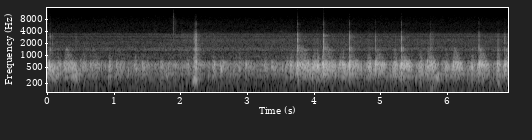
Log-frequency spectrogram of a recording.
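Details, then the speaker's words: Fetal heartbeat on home Doppler at about 3.5 weeks (as stated), rapid rhythmic whooshing pulses at about 160–170 beats a minute, up from the 140s the previous week; mother previously had twins. "Very cool. 160s, 170s. Wow. Last week I did it was in the 140s. Now it's like high again."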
